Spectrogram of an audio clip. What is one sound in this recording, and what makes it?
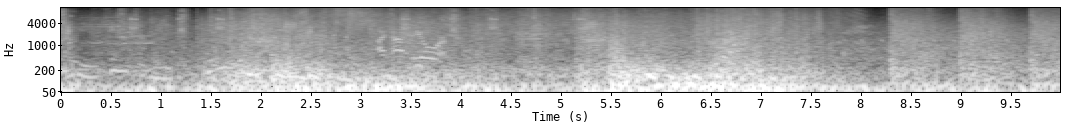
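Energy weapons fire in sharp zapping bursts.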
